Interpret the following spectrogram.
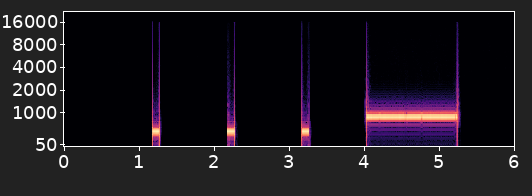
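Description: Electronic interval-timer countdown beeps: three short, lower beeps a second apart, then one longer, higher beep of just over a second. The long beep marks the end of the exercise interval and the start of the rest period.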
